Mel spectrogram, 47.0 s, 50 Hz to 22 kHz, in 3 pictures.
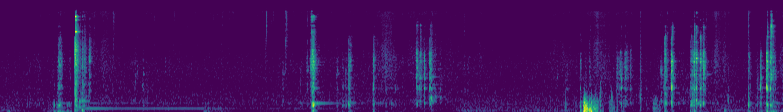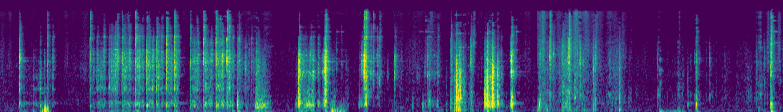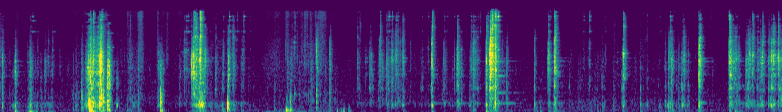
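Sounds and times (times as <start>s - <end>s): rustling: 26.0s - 28.4s.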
